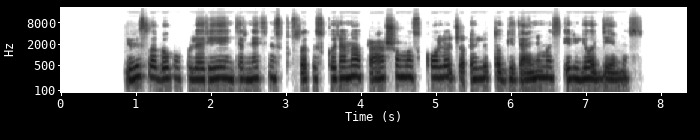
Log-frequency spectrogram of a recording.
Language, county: Lithuanian, Klaipėda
